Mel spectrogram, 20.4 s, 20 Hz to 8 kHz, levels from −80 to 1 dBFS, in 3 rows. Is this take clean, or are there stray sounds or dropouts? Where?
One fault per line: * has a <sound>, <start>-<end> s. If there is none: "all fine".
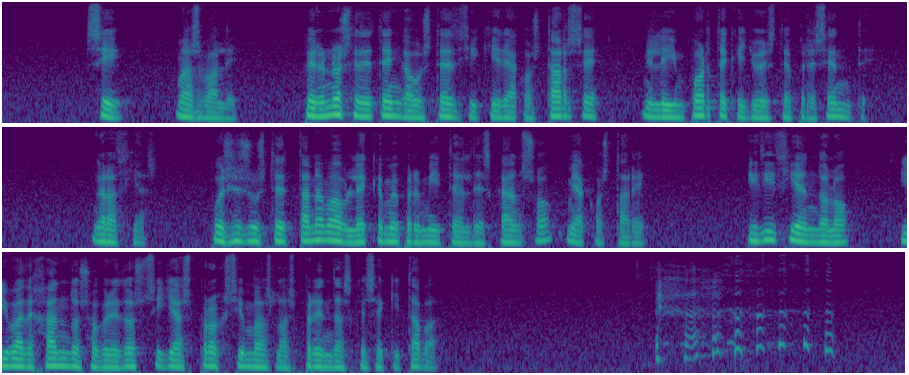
* has a laugh, 18.3-19.9 s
